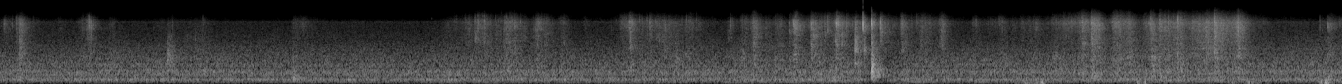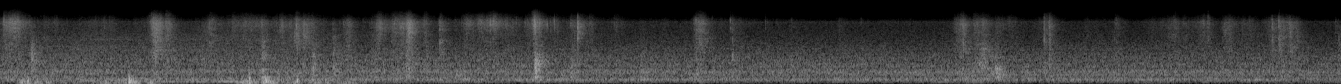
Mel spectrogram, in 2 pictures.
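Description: Clear plastic wrapping being pulled and peeled off a cardboard parcel, crinkling and rustling in irregular bursts that are busiest in the middle, with a few low handling bumps of the box. A steady hum runs underneath.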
